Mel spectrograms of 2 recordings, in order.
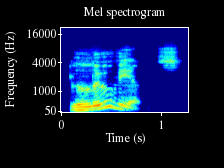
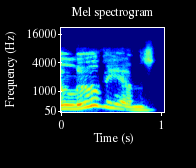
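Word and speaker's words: Luwians: way back to the time of the ancient luvians and you're looking at me like luvians who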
